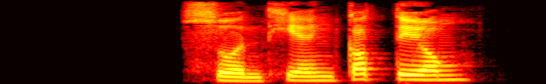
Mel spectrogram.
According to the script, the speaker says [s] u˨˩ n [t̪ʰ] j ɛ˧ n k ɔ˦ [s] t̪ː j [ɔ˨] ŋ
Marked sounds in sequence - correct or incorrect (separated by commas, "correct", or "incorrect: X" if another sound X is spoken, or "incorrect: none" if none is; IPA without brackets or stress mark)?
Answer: correct, correct, incorrect: none, incorrect: ɔ˦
